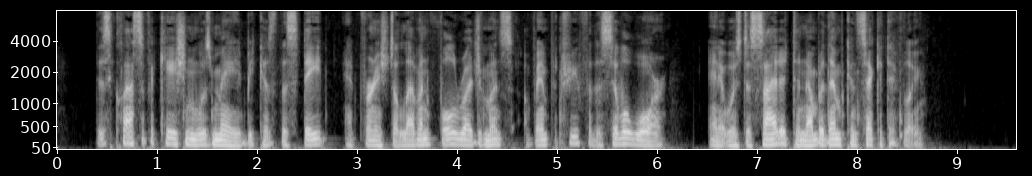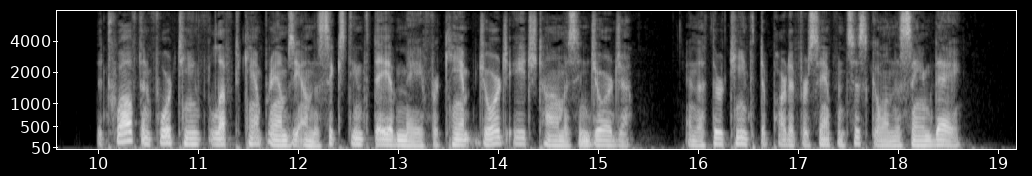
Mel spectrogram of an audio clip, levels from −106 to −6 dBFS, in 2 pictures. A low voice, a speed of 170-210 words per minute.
Yes: low, 110 Hz; average, 180 wpm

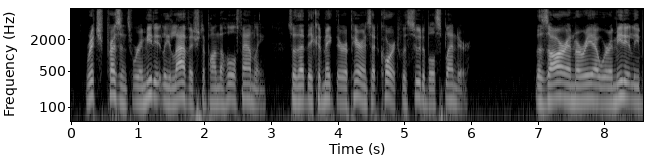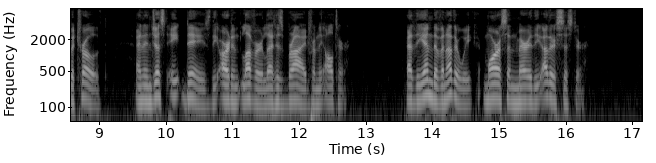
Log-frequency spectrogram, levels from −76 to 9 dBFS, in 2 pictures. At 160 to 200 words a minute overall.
Yes: average, 185 wpm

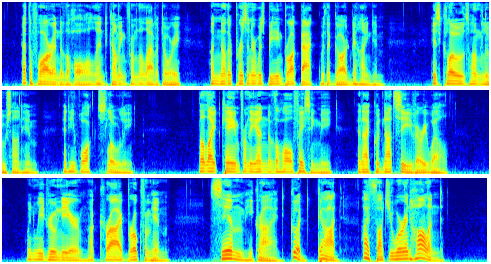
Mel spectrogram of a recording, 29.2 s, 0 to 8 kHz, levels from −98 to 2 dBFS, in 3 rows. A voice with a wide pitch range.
No: average, 4.6 semitones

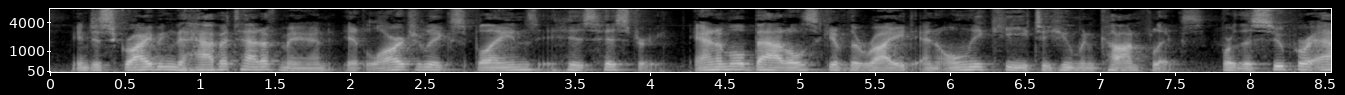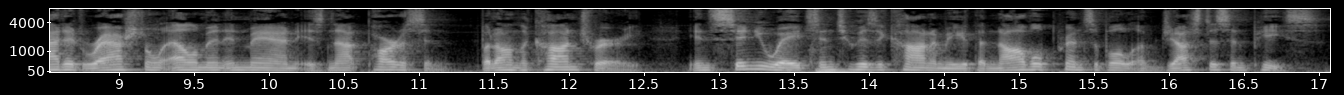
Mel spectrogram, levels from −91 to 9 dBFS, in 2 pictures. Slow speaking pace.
No: average, 165 wpm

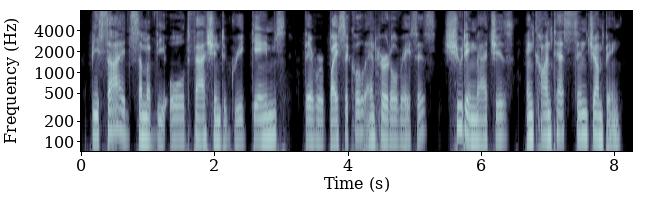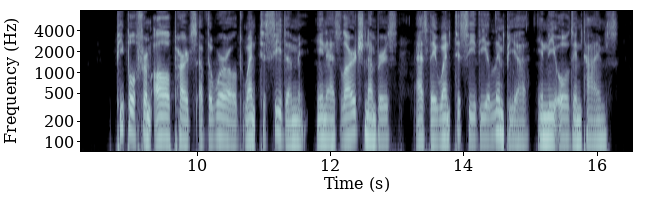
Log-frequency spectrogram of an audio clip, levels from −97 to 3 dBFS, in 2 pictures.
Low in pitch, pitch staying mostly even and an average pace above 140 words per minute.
Yes: low, 110 Hz; narrow, 2.3 semitones; average, 160 wpm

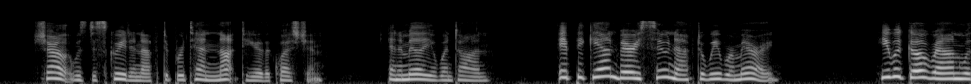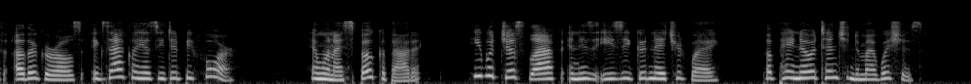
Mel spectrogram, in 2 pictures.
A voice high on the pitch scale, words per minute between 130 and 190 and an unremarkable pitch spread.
Yes: very high, 255 Hz; average, 180 wpm; average, 5.0 semitones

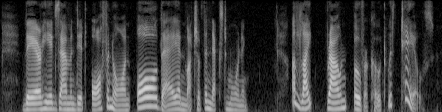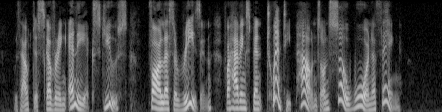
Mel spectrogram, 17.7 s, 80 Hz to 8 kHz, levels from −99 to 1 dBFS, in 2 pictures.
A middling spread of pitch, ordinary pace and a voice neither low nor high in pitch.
No: average, 4.0 semitones; slow, 130 wpm; medium, 170 Hz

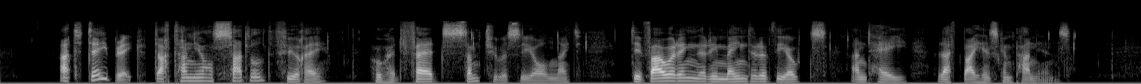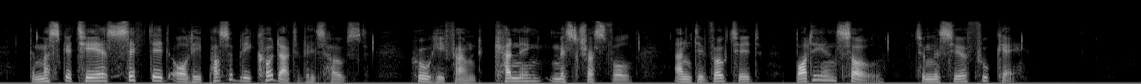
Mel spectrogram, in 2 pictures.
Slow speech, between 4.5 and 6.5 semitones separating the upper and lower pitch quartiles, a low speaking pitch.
Yes: slow, 125 wpm; average, 5.1 semitones; low, 125 Hz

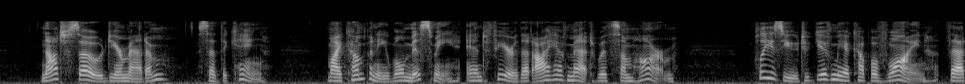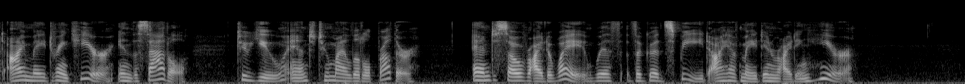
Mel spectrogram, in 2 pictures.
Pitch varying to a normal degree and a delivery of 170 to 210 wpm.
Yes: average, 4.2 semitones; average, 185 wpm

